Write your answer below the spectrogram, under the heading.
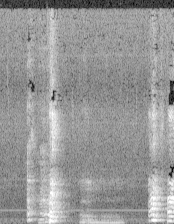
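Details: A female German Shorthaired Pointer makes a run of whiny, talking-like vocalizations, seemingly saying "please" and asking for something; her owner wonders if she wants a drink.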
